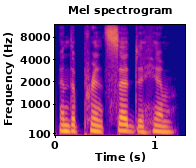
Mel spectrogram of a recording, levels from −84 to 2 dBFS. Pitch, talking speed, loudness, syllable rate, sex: 170 Hz, 275 wpm, -18 LUFS, 6.1 syllables/s, female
